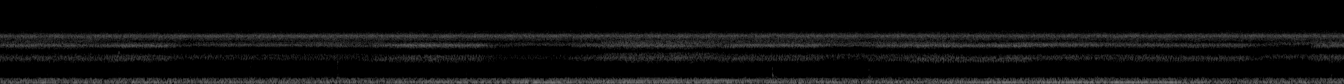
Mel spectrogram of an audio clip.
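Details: Rain-soaked frog chorus of thousands of callers, an unbroken wall of high trilling that rises and dips in waves, over a constant low hum and faint patter.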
